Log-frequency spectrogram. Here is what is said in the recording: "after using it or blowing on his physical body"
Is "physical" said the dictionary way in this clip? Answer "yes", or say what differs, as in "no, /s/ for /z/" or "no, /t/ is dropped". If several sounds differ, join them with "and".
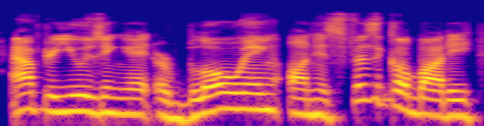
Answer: yes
